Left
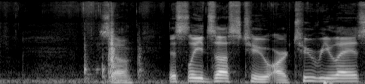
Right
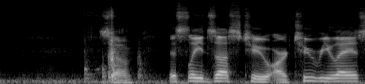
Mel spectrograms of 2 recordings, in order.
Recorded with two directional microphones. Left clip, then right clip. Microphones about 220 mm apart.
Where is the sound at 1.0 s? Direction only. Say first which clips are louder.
Left 6 dB; 40° left (ahead or behind).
